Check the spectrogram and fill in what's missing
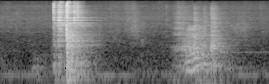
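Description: Mint leaves being chopped with a knife on a board, heard as two short, close scraping and knocking bursts separated by a quiet pause.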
